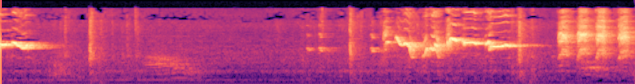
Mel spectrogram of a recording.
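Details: Sooty-headed bulbul song for luring birds into traps: one opening whistled note, soft low notes, then a rising flurry of slurred whistles that ends in rapid buzzy chatter.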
